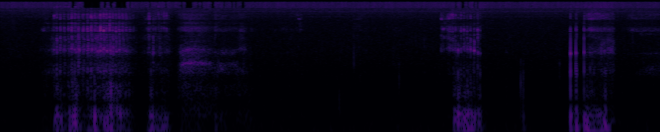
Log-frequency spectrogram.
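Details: Dog sound asleep during movie night, snoring away: low rumbling snore bursts of about half a second to a second, four or five spaced irregularly across seven seconds, with quiet pauses between in an indoor room.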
